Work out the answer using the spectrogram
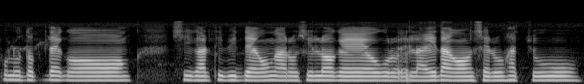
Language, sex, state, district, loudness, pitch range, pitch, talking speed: Chakma, female, Tripura, Unakoti, -16 LUFS, 190-195 Hz, 190 Hz, 145 wpm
